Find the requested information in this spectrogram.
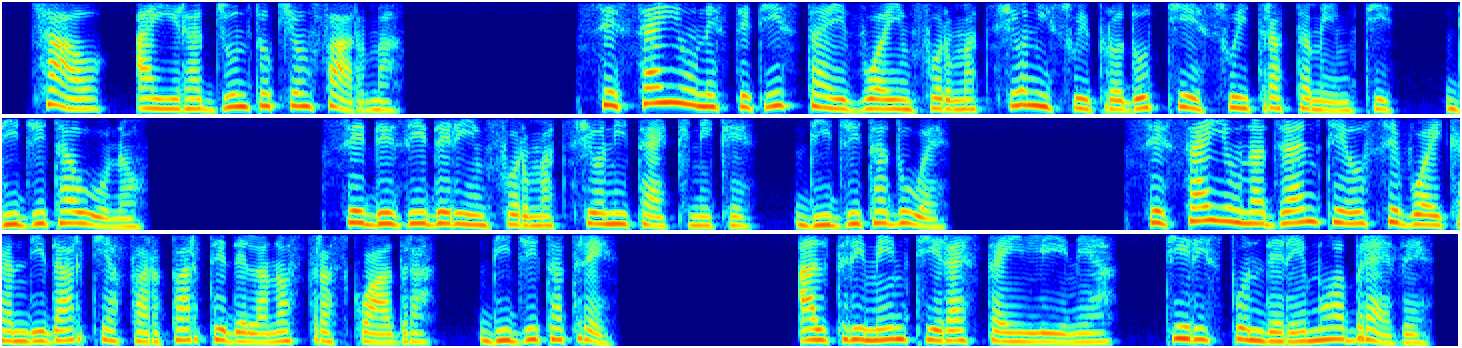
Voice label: IVR; KionPharma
